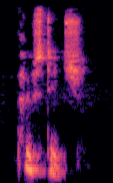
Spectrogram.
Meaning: 1. The system of transporting letters, and parcels 2. The charge for posting an item 3. The postage stamp, or similar token, affixed to an item of post as evidence of payment
- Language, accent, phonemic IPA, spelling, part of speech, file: English, Southern England, /ˈpəʊstɪd͡ʒ/, postage, noun, LL-Q1860 (eng)-postage.wav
